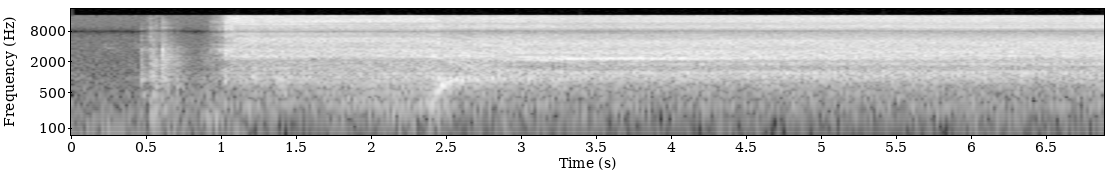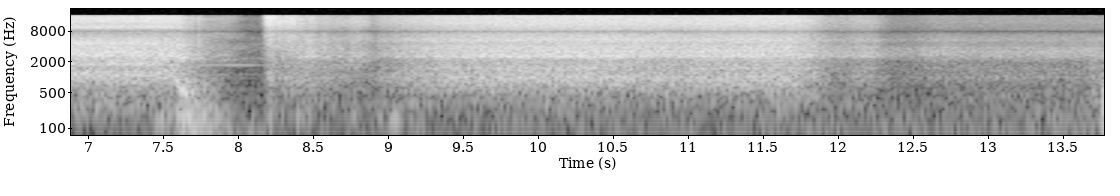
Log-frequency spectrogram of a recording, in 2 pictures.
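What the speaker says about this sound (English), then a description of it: "I'm going to put air into the bottom of this to simulate the oil that's leaking out" Compressed air hisses loudly and steadily into the bottom of a hydraulic cylinder on a blowout prevention cap concept, running in two long bursts separated by a brief pause, with small clicks and shifts as the flow changes.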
